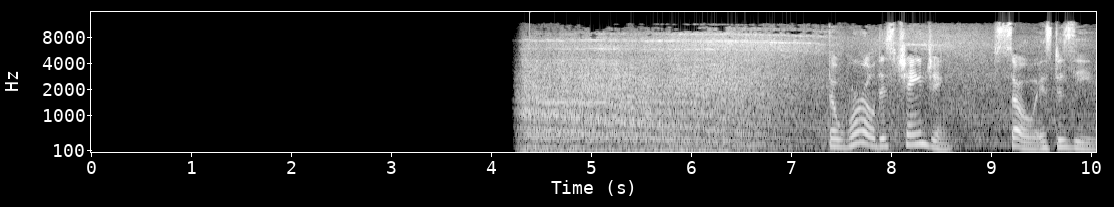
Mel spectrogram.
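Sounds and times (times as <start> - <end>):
aircraft engine rushing: 4.2 - 10.0.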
